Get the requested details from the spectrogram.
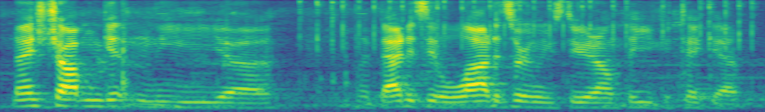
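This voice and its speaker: A young man co-hosting a gaming channel, giving chatty, excitable commentary while a friend plays. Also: mid-range voice, quick pace, noisy background. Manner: chatty, excitable, cheering on a player. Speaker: gaming channel co-host and caster. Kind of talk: casual live-stream game commentary. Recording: game music playing behind.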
